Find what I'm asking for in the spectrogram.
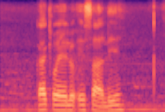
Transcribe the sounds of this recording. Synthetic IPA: kʼat͡ɬwɛlɔʔɛsalɪ

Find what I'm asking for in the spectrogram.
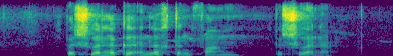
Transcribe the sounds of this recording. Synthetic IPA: pərsuənləkəʔə̰nləχtəŋfɐn | pərsuənə̰

